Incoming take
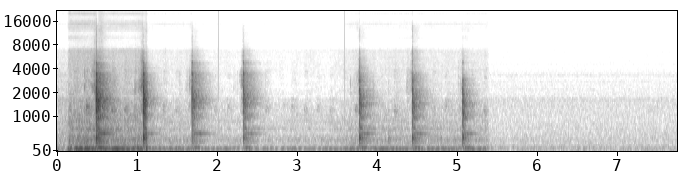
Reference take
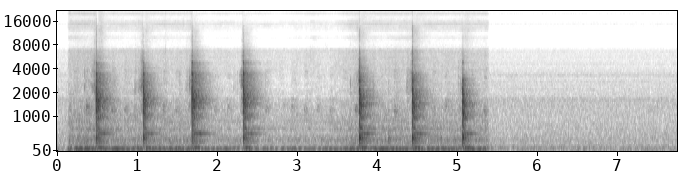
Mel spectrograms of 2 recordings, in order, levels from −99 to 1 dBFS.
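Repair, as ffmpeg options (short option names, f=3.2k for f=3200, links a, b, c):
-af "adeclick=t=4,asetnsamples=n=441:p=0,asendcmd='1.12 volume volume 11.5dB',volume=0dB"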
